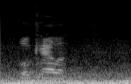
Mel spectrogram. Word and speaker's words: Ocala: Sorry, I hardly ever pronounce that word. Ocala.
